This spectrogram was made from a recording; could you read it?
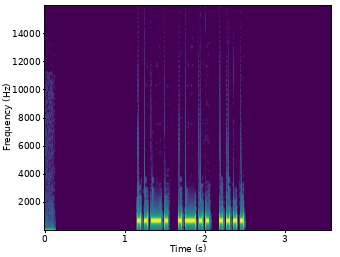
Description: Morse code, heard as a keyed tone, about 28 wpm, 700 Hz. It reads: FLH
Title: USA Call Sign Postfixes - 3 Letters 28wpm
